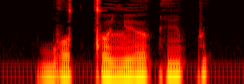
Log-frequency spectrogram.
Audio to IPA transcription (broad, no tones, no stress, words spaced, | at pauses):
botːʊlʲɵkip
